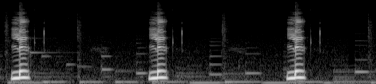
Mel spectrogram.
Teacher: 혀를 더 구부려서 혀끝이 안으로 더 들어가 입천장 쪽에 붙은 상태로 준비를 하고 있다가 입 안을 올리면서 혀를 떨어뜨며 말해요.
